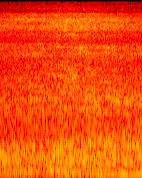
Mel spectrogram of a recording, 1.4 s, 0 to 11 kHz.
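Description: Low, even hum with a steady beat and no knocks or hunting: a smooth, healthy idle around 800-900 rpm.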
